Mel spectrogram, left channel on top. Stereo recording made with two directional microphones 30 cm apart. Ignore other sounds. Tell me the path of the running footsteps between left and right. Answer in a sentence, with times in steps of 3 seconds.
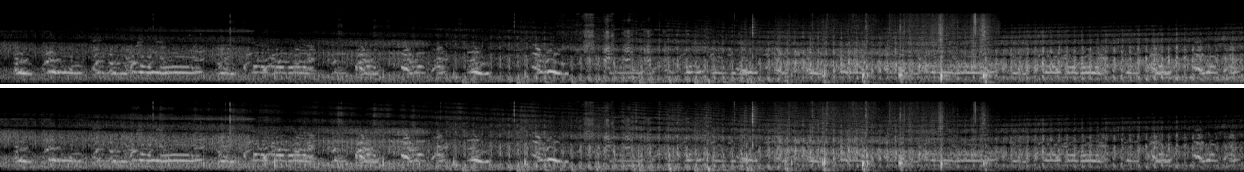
In this clip you hear the running footsteps on the right from 0 s and on the left from 9 s.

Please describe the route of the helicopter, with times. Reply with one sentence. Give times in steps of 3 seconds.
You can hear the helicopter on the right from 0 s, in the centre from 6 s and on the left from 9 s.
